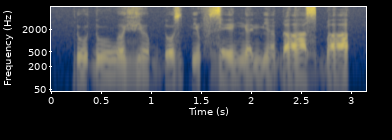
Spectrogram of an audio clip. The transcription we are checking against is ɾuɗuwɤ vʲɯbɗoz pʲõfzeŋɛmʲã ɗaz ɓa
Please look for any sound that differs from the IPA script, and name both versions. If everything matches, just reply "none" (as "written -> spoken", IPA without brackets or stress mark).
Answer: ɯ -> ɤ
